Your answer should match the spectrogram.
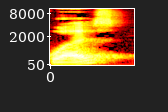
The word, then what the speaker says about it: was: Remember, was has a zebra sound. Z. Was. Not was, but was. Was he.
